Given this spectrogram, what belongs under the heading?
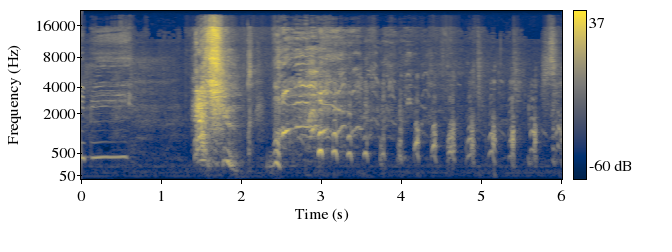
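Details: Baby sneezing: a brief tone, then one sharp infant sneeze followed by a run of rhythmic giggling bursts.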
